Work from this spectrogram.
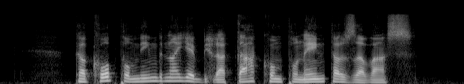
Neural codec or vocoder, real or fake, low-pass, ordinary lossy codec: codec, 16 kHz in and 24 kHz out, 0.6 kbps, FocalCodec, streaming, 2048 codes; fake; 10.8 kHz; MP3, 96 kbps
